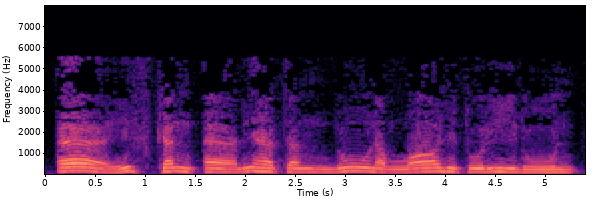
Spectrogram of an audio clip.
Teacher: قرأ قالون بإدخال ألف بين الهمزتين مع تسهيل الثانية هكذا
